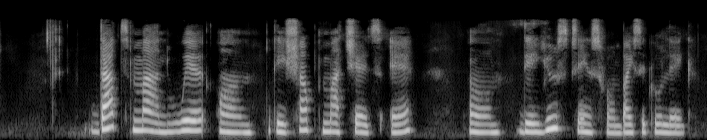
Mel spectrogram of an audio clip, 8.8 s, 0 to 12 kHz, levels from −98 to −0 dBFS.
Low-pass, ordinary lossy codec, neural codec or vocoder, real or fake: 7.2 kHz; none; codec, 16 kHz, 2 kbps, X-Codec, WavLM features, trained on Multilingual LibriSpeech; fake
